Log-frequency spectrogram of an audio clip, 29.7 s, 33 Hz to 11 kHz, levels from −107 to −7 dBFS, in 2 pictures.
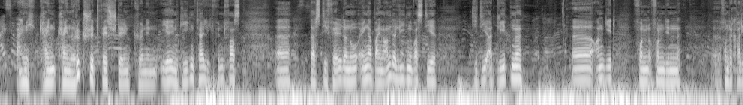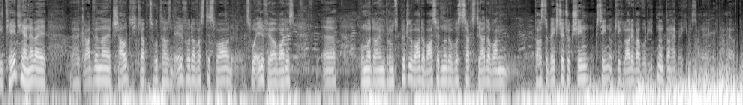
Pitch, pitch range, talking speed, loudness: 120 Hz, 110-130 Hz, 180 wpm, -23 LUFS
